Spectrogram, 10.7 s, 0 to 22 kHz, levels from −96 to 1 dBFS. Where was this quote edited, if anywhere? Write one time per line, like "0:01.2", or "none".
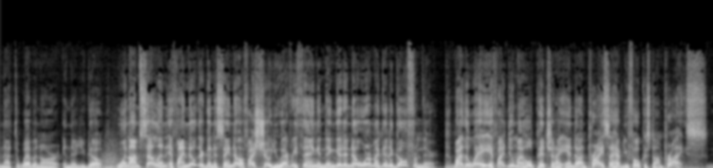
0:01.7
0:06.7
